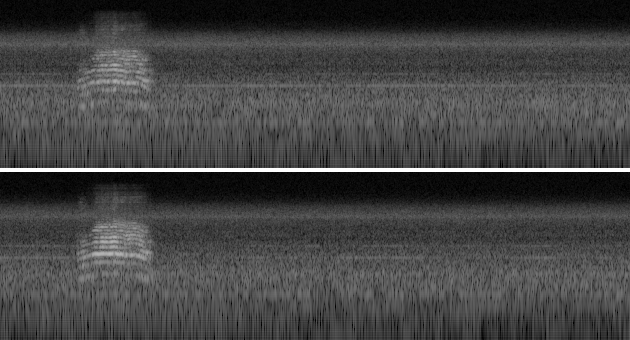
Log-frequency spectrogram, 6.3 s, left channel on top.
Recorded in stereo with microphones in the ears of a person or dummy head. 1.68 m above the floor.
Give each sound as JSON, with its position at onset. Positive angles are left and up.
{"t": 0.8, "sound": "a cat meowing", "side_deg": 15, "distance_m": 1.2}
